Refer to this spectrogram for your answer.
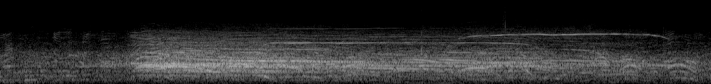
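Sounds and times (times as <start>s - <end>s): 
small football crowd shouting at a foul in London: 1.2s - 7.0s
small football crowd whistling at a foul in London: 2.6s - 7.0s.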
